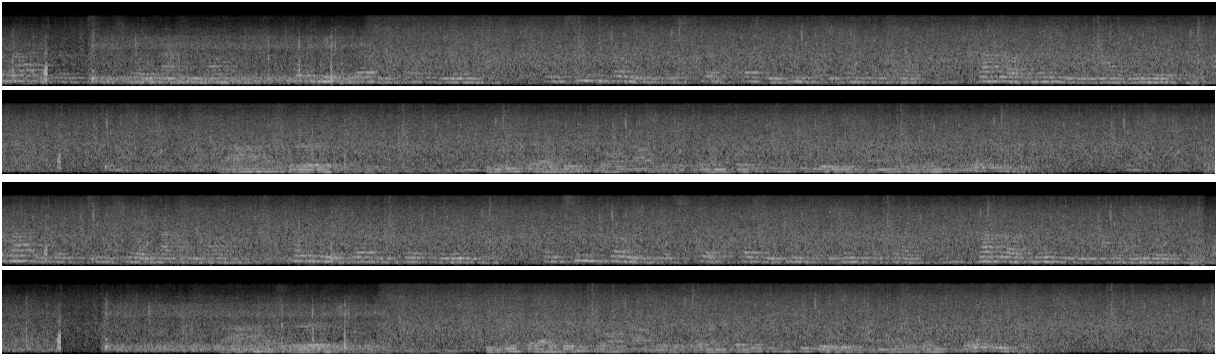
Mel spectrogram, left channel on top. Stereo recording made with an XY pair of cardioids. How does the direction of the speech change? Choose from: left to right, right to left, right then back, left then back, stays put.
left then back.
